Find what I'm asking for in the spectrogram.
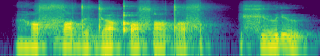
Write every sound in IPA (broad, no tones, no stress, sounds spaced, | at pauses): ɦ ə sˤ zˤ i d ə d œ qʼ œ sˤ ɾ œ dˤ ɛ sˤ | xʲ ɯ ɾʲ ɯ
